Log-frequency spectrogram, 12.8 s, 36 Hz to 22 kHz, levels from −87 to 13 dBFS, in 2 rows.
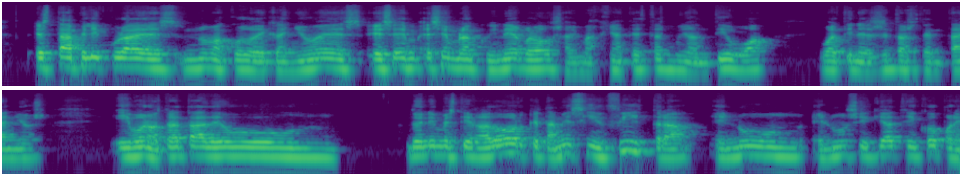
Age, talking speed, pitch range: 30-49, 225 wpm, 125-150 Hz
